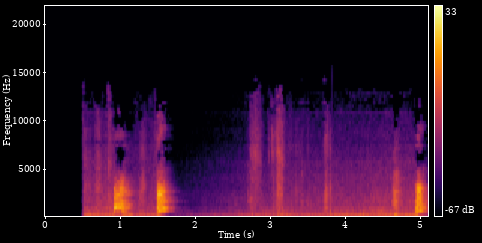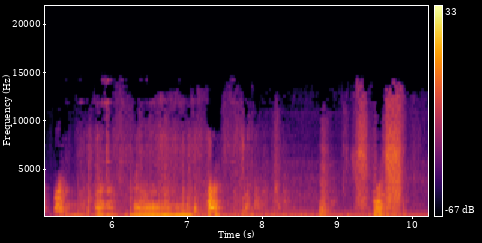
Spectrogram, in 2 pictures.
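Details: Several Dachshunds together in a box give sharp, scattered barks, with a brief growling, whining stretch in between.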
